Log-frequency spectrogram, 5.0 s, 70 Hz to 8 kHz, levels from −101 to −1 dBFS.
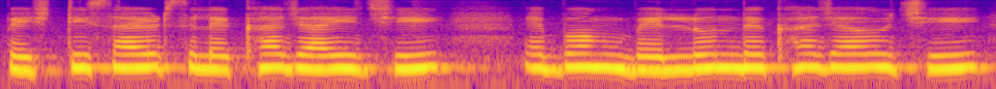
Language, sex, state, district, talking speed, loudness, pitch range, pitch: Odia, female, Odisha, Nuapada, 70 wpm, -10 LUFS, 210-225 Hz, 220 Hz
